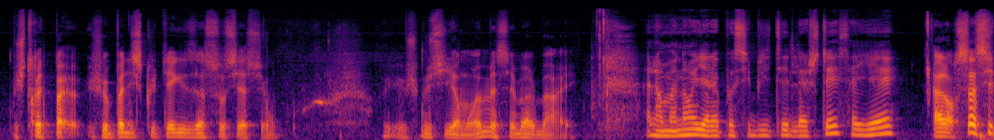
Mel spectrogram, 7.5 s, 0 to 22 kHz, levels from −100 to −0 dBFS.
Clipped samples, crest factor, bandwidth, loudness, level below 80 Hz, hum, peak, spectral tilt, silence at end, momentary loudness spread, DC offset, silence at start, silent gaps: under 0.1%; 22 dB; 16.5 kHz; -31 LUFS; -60 dBFS; none; -8 dBFS; -5 dB/octave; 0 s; 17 LU; under 0.1%; 0.1 s; none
